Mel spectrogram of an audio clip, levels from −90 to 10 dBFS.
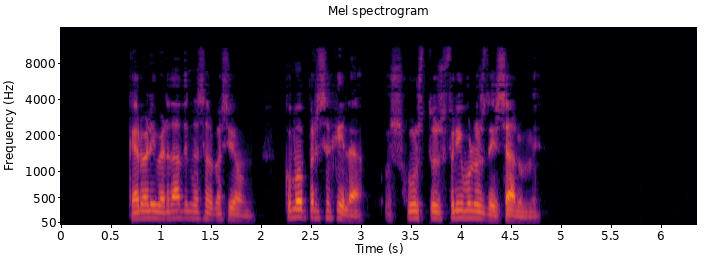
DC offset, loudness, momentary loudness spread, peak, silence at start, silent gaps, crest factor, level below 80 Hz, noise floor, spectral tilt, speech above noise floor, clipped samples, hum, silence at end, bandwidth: under 0.1%; -29 LUFS; 15 LU; -8 dBFS; 0.7 s; none; 22 dB; -72 dBFS; under -90 dBFS; -5 dB/octave; over 61 dB; under 0.1%; none; 1.55 s; 11.5 kHz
